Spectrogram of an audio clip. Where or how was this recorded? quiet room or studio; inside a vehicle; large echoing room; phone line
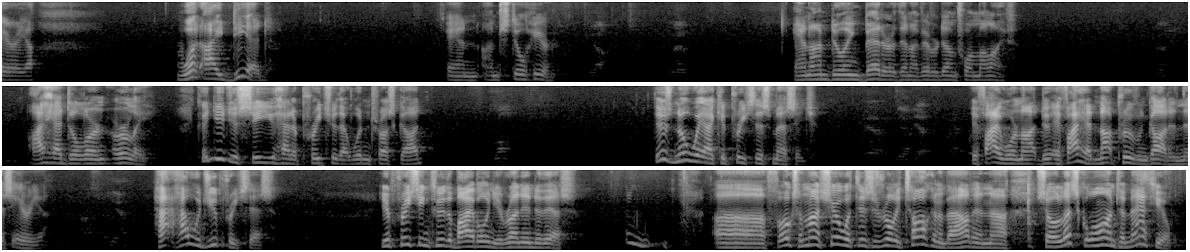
large echoing room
